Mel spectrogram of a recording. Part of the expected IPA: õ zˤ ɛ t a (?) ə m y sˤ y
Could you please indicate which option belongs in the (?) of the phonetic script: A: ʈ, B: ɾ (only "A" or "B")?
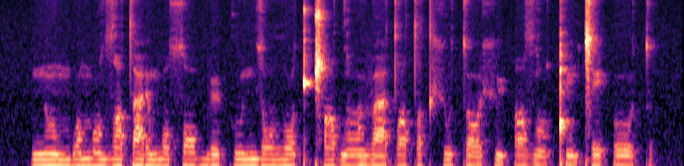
B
